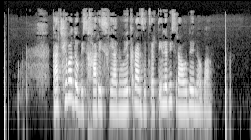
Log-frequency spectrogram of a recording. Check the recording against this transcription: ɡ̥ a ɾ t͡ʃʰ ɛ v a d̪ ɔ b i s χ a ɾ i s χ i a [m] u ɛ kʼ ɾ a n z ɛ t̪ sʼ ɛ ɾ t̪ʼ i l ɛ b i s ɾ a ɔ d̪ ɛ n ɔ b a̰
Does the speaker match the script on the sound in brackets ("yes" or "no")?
no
